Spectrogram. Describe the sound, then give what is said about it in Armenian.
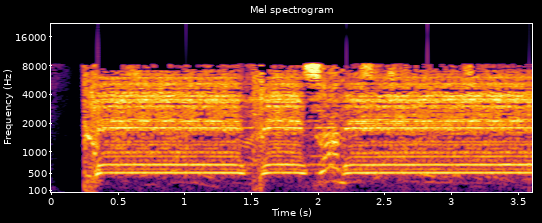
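A children's amusement train runs in a city square during the winter holidays. Its loud, steady whistle-like tone sounds almost the whole time, broken by two brief dips. “Հանրապետության հրապարակում 6 այսպիսի մանկական գնացքներն աշխատում են հունվարի 5-ից առավոտյան 9-ից մինչև կեսգիշեր։”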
